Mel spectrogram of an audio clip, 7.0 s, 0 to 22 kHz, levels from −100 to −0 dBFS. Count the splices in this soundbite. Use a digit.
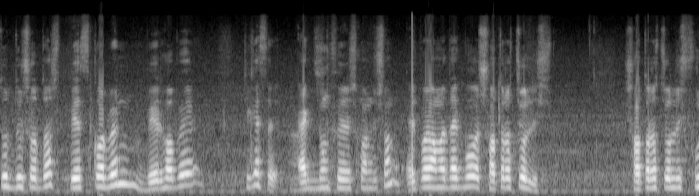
1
